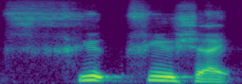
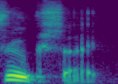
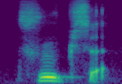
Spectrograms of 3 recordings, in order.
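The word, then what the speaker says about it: fuchsite: A lot of people used to pronounce it fuchite just because well, even that one you had to be careful with it sound, but that's not his name.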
